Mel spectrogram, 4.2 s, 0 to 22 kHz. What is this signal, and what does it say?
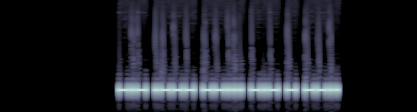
Morse code, heard as a keyed tone, about 40 wpm, 700 Hz. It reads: KJ7KTZ
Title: USA Call Signs - 6 Characters - 2x Character Spacing - 40wpm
